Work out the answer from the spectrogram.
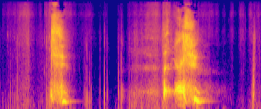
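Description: Two loud, explosive sneezes, each with a hissing burst of air ending in a short voiced sound.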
